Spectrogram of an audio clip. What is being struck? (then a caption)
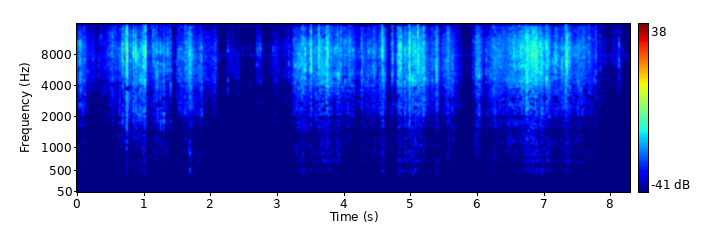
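Dry onion skins in a plastic mesh bag. Fingertips crumple and pinch dry onion skins through a red plastic mesh bag. The crinkling comes in dry, crackly bursts that swell and fade unevenly, almost entirely bright and high with no low end.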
